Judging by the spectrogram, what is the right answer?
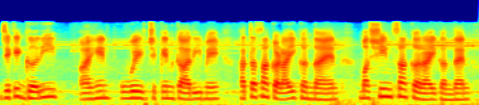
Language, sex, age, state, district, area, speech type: Sindhi, female, 45-60, Uttar Pradesh, Lucknow, rural, spontaneous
